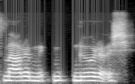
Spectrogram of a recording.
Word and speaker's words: Maramureș: Yes, Maramureș. Thank you for pronouncing everything correctly, which I haven't been.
